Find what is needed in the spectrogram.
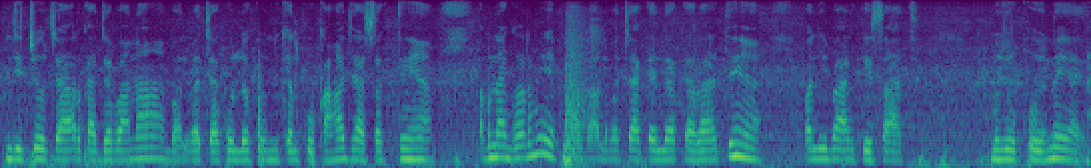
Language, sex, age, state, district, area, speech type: Urdu, female, 60+, Bihar, Darbhanga, rural, spontaneous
